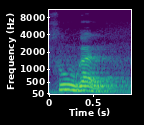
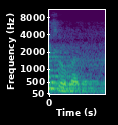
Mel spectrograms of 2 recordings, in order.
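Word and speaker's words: sugar: सुगर का, इसको सुगर, ये सही है क्या? ये सही है क्या शुगर?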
